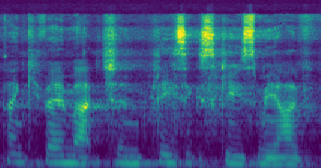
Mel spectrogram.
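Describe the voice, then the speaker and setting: A woman with a croaky, sore voice presenting budget slides at a council meeting in a steady, polite, explanatory way. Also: low-pitched, a little fast, background noise.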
